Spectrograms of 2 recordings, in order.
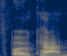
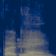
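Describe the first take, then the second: First: The second syllable sounds like 'can'. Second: The second syllable sounds like 'cane'. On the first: The speaker calls it right. "making sure I put S P O dash C A N" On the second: The speaker calls it wrong.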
